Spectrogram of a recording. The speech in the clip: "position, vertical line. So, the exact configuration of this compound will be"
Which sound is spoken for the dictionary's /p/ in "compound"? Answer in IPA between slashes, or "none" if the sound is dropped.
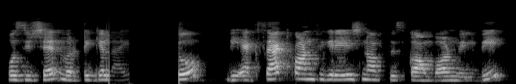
/b/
